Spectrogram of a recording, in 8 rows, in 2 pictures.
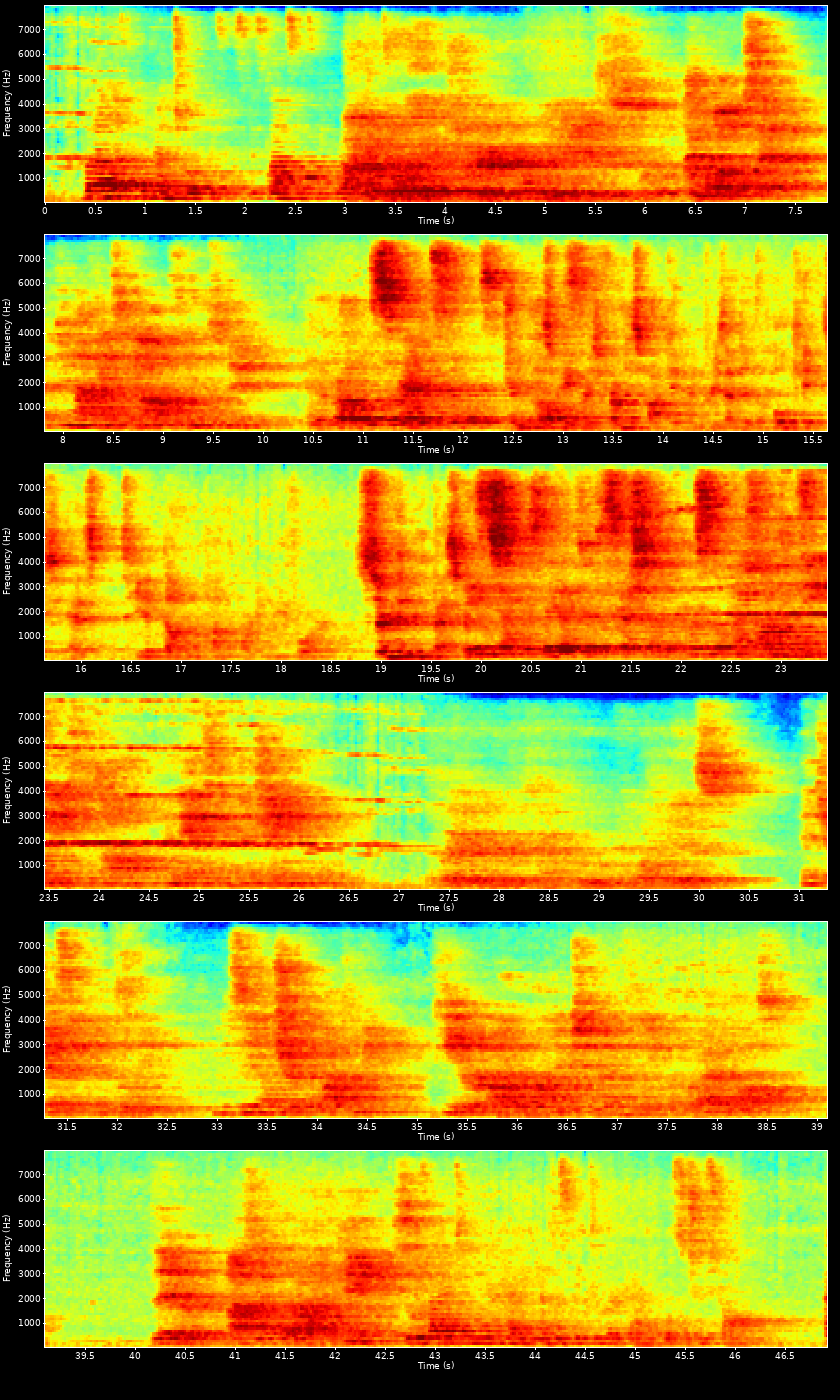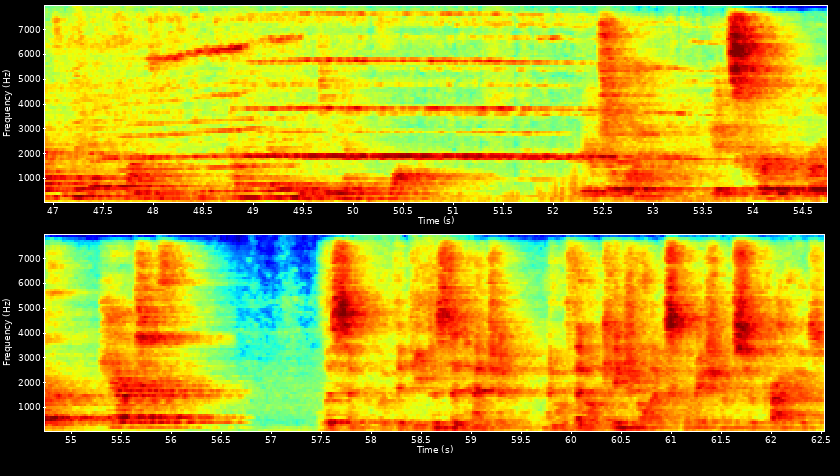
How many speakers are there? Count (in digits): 5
